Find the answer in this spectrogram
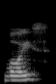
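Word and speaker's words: Pleuss: Sam they can find me on LinkedIn plois the franchise fitter and because my last name is somewhat a difficult to pronounce and B difficult to spell that's why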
